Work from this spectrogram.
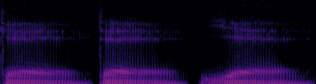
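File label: "keteye", concatenated syllables; Affixing experiment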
